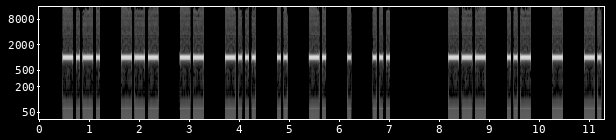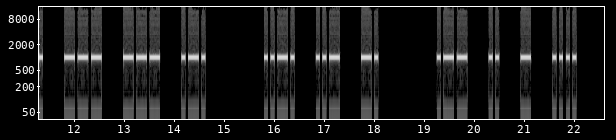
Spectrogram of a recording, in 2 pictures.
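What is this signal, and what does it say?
Morse code, heard as a keyed tone, about 18 wpm, spaced as for 12 wpm, 1000 Hz. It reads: COMBINES OUTDOOR FUN WITH
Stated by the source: 12 wpm Morse.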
